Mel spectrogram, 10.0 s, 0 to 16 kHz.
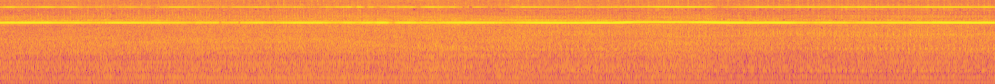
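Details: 2013 Audi S4 B8.5 with ported blower, started after that mod: steady piercing high whistle over an even idle, never changing pitch; vacuum leak suspected, not confirmed.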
